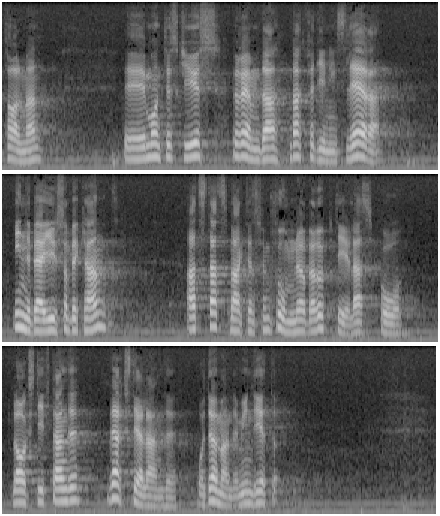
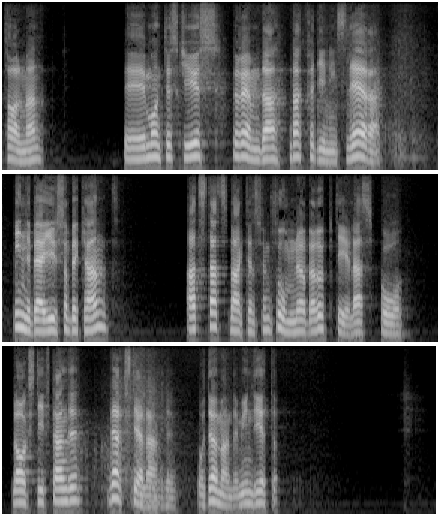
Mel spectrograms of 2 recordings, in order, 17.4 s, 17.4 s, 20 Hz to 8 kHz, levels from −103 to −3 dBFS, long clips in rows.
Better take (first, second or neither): first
